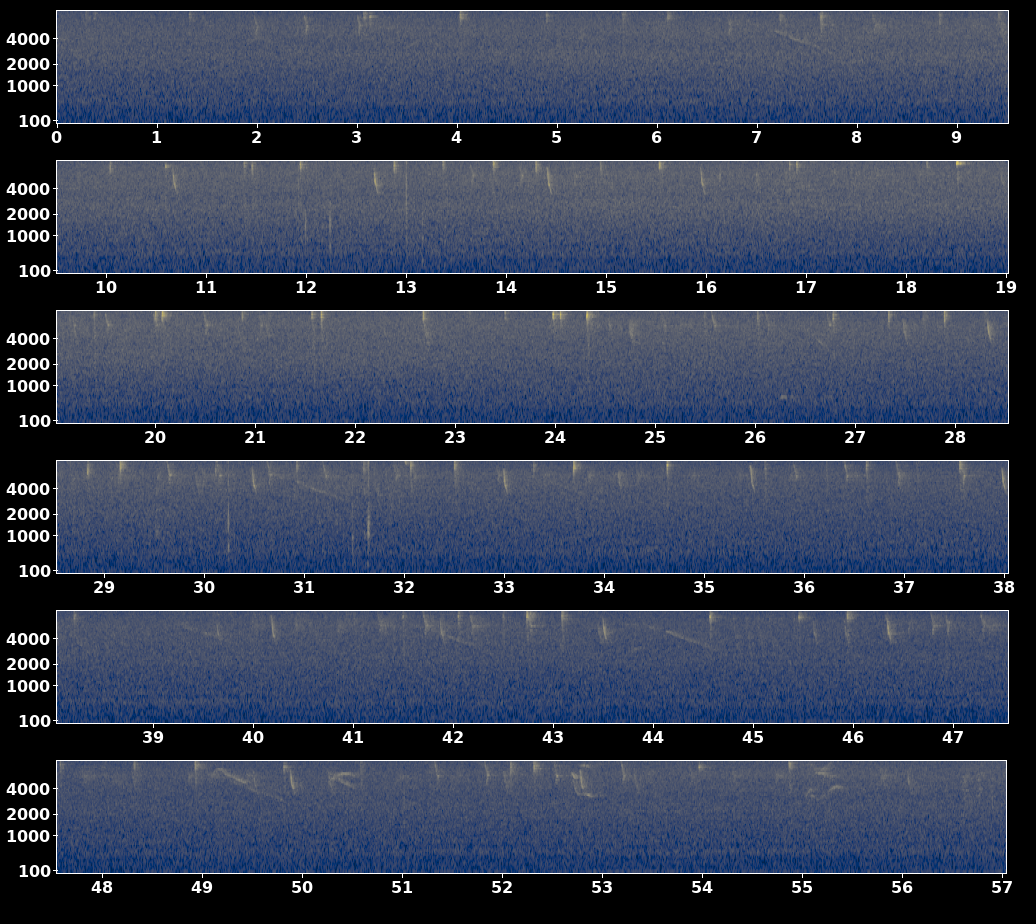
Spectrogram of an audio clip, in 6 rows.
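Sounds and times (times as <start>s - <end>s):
outdoor background hiss: 0.0s - 57.0s
small birds chirping: 24.0s - 38.3s.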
